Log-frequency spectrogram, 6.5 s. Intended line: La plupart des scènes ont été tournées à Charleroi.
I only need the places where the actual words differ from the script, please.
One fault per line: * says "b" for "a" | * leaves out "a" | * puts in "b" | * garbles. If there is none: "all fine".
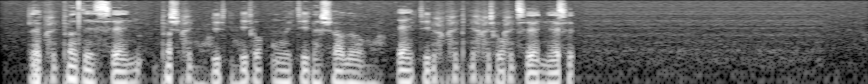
* garbles
* leaves out "tournées"
* garbles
